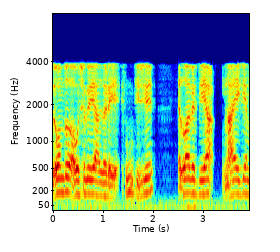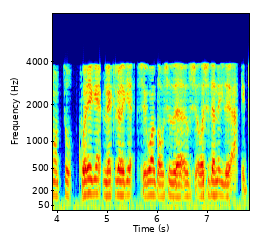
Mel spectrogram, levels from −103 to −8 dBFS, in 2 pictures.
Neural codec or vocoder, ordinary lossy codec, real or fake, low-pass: autoencoder, 22.05 kHz, a latent of 192 numbers a frame, VITS, trained on many speakers; AAC, 16 kbps; fake; 7.2 kHz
